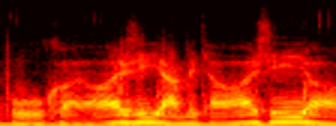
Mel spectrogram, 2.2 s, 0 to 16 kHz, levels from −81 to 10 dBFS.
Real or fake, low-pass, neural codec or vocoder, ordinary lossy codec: real; 14.4 kHz; none; AAC, 64 kbps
